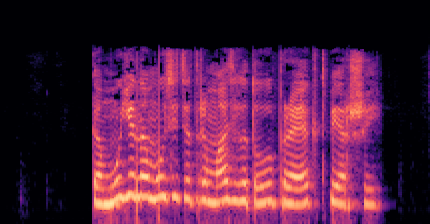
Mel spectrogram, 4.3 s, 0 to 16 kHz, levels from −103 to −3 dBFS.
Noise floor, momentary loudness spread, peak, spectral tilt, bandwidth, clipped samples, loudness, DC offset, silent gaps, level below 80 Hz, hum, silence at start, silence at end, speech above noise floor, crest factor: -88 dBFS; 8 LU; -2 dBFS; -4 dB/octave; 7.8 kHz; under 0.1%; -18 LUFS; under 0.1%; none; -58 dBFS; none; 0.95 s; 0.5 s; 71 dB; 16 dB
